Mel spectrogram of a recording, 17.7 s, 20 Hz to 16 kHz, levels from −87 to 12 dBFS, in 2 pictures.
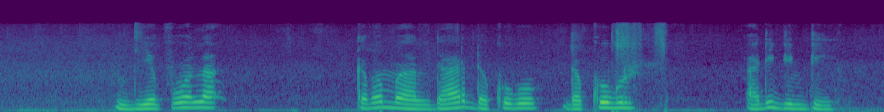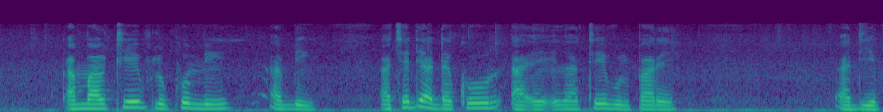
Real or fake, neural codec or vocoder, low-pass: real; none; 7.2 kHz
